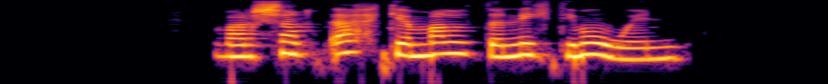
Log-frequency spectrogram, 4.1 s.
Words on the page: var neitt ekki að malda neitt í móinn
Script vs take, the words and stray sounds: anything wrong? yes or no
yes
